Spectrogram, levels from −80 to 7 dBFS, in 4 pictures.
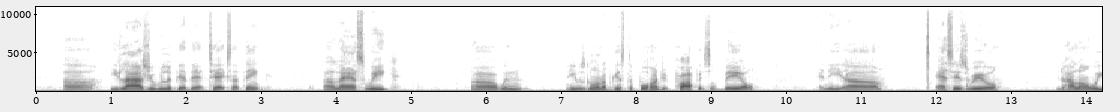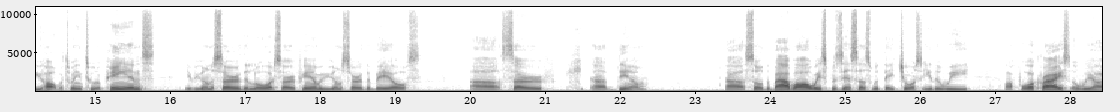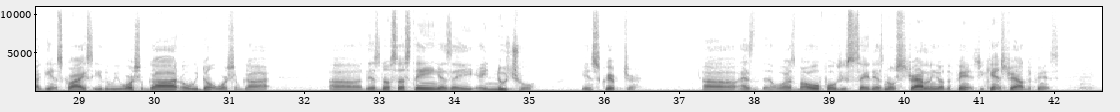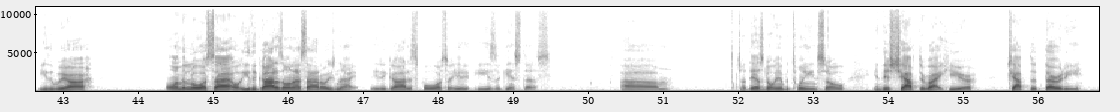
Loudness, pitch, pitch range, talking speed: -32 LUFS, 130 Hz, 120-140 Hz, 170 wpm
